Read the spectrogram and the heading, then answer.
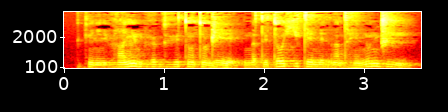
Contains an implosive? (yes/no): no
